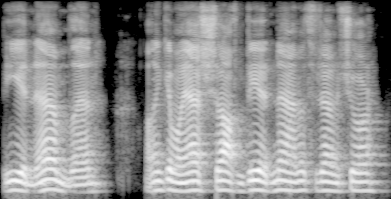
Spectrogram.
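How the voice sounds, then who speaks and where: A man's voice: mid-range voice, little pitch movement, normal speed, dull audio, natural voice. A man playing a blunt, bickering small-town Southern brother in a radio drama. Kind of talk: stage comedy dialogue, radio drama acting.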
